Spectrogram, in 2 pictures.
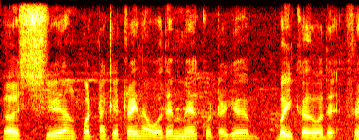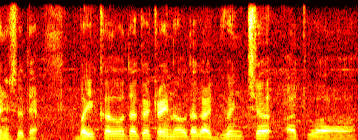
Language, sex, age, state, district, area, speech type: Kannada, male, 18-30, Karnataka, Mandya, rural, spontaneous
